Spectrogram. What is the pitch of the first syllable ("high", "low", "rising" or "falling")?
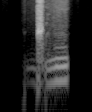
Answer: high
